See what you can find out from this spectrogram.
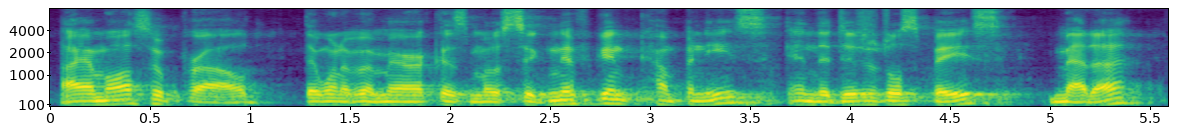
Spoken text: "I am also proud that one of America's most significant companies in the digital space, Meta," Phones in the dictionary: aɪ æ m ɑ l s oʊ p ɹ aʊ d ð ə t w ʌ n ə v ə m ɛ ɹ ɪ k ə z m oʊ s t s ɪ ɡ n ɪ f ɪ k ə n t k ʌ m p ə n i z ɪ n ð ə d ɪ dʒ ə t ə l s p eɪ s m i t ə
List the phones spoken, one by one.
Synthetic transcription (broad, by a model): aɪ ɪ m ɑ l s oʊ p ɹ aʊ d ð ə t w ʌ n ə v ə m ɛ ɹ ɪ k ə z m oʊ s t s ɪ ɡ n ɪ f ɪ k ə n k ʌ m p ə n i z ɪ n ð ə d ɪ dʒ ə t l s p eɪ s m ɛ t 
